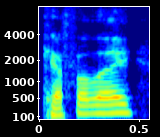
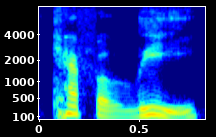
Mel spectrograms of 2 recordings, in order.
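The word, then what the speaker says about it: kephalē: And by the way, often in the past I've said Keilelet, it's Keale. I've been really practicing to make sure I say it correctly, but Kefily uh which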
